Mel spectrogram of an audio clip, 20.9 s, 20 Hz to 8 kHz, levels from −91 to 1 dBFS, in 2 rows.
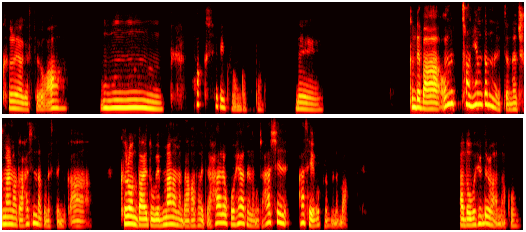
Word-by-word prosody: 그래야겠어요. 155 - -4
아. 185 - -2 0.7
음. 200 -3 +2 0.6
확실히 245 -6 -7
그런가 75 - -14 0.2
보다. - - -21 0.6
네. 170 - -4 2.2
근데 215 -2 +6
막 170 -3 +5
엄청 295 +1 +2
힘든 285 -2 +2
날 185 -7 -3
있잖아요. 150 +1 -5
주말마다 180 -2 0
하신다고 195 0 -3
그랬으니까. 130 - -8 0.6
그런 200 -2 +6
날도 160 -1 +4
웬만하면 170 +2 +2
나가서 145 +2 -4
이제 - - -10
하려고 215 -4 +1
해야 215 0 +3
되는 155 -7 -7
거죠. 140 - -11
하시 235 +4 -1 0.4
하세요? 170 -8 0
그러면은 150 -4 -12
막 - - -10 2.2
아 165 - +3
너무 165 +2 +2
힘들면 200 -2 0
안 195 - -7
하고. 145 -7 -13
185 Hz, 240 characters per minute, -25 LUFS, 160-205 Hz, 2.2 s, 근데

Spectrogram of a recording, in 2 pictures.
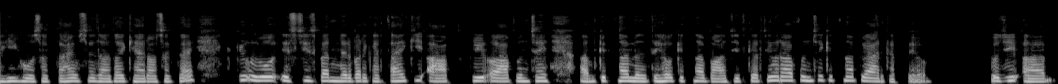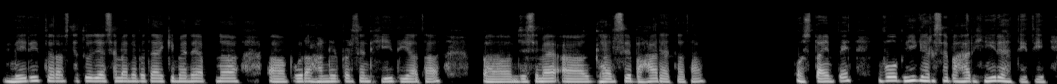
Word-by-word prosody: ही 145 +3 +2
हो 140 -1 +2
सकता 135 0 -4
है, 150 - +2
उससे 150 +1 -3
ज़्यादा 140 0 0
गहरा 135 0 +1
हो - - 0
सकता 135 -1 -3
है। - - +1 0.5
क्योंकि 200 -1 +2
वो 175 0 +5
इस 160 - +1
चीज़ 165 -3 -2
पर 165 -1 +2
निर्भर 150 0 +2
करता 145 +1 -2
है 160 - +2
कि 185 - -3
आप 70 - +2 0.2
कि 160 0 +5 0.2
आप 145 +2 0
उनसे 150 +1 +1 0.4
अम, 140 -1 +2
कितना 160 0 +2
मिलते 145 -1 +3
हो, 150 +1 +4
कितना 155 0 -1
बातचीत 135 +1 -2
करते 150 +4 0
हो 185 - +4
और 185 - +2
आप 180 +1 -1
उनसे 180 +2 +1
कितना 180 0 -2
प्यार 145 -5 +1
करते 120 - -7
हो। - - -5 0.6
तो - - +4
जी 170 +3 +2
अ, 135 -1 +3 0.3
मेरी 145 +6 +3
तरफ 150 0 0
से 150 - -13
तो 155 - +3
जैसा 150 0 +1
मैंने 145 0 +1
बताया 145 0 0
कि 150 - -1
मैंने 140 0 +1
अपना 145 0 -1
अ, 130 -2 -2
पूरा 140 0 +1
100% 135 +1 -1
ही 135 - +2
दिया 130 -1 +1
था। 130 0 -1
अ, 150 -3 -7 0.3
जैसे 130 +2 0
मैं 135 +1 +4
अ, 130 -1 +1 0.2
घर 130 0 +3
से 145 -2 +2
बाहर 130 +3 0
रहता 125 -2 -1
था, 130 +3 -3 1.0
उस 125 - +1
टाइम 135 0 +3
पे 160 - +1 0.4
वो 175 0 +6
भी 170 +3 +6
घर 160 - +3
से 160 - 0
बाहर 145 -1 +1
ही 155 - +4
रहती 130 -6 0
थी। 115 - -5
145 Hz, 220 wpm, -23 LUFS, 135-155 Hz, 1.0 s, वो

